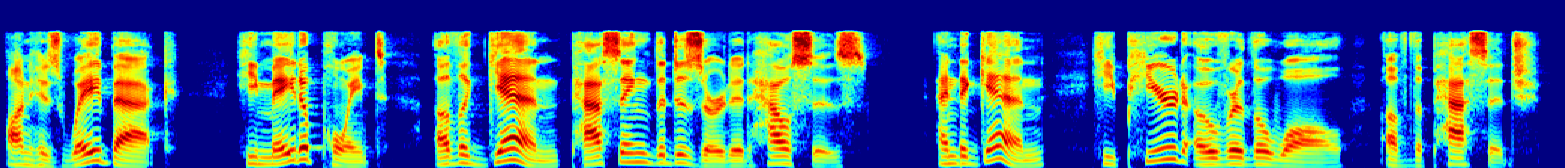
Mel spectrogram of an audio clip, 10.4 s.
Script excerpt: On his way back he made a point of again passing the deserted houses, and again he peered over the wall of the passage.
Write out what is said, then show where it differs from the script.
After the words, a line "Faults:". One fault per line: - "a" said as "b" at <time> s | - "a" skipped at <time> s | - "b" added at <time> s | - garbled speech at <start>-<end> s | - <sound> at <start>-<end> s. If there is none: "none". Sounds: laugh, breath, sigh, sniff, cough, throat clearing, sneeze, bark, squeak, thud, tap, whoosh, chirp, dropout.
On his way back he made a point of again passing the deserted houses, and again he peered over the wall of the passage.
Faults:
none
